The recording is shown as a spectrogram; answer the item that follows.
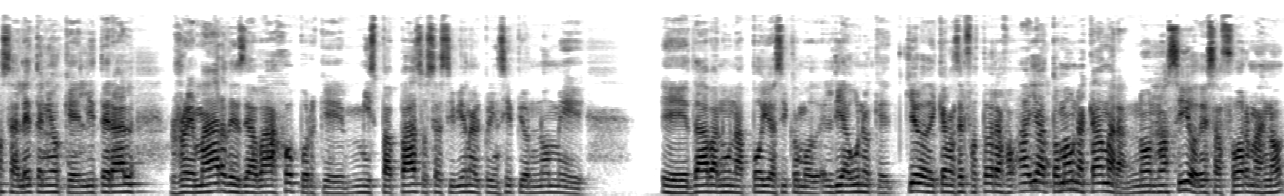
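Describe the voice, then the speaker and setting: A man at a moderate pace, medium in pitch, with monotone, flat intonation. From Bolivia, Cochabamba. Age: 20s. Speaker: photographer. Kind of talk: interview.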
